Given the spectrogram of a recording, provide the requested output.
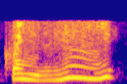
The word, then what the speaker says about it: Quincy: all the common people we know out there in Quincy, as we call it, Quincy, even though it's spelled with a C.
